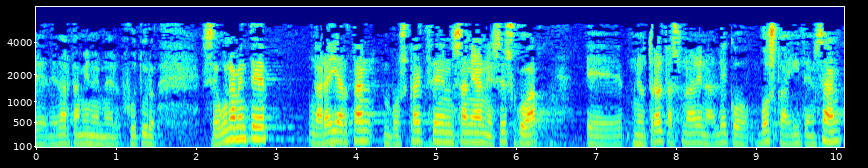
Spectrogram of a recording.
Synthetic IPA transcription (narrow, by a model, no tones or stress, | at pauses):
ðet̪aɾt̪amenenfut̪uɾo̞ | se̞ɣ̞uɾame̞nt̪e̞ | ɡaɾajaɾt̪anbo̞skat͡se̞nsane̞ane̞se̞sko̞a | ne̞wt̪ɾalt̪asunaɾe̞nald̪e̞ko̞βo̞skae̞ɣ̞it̪e̞nsan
